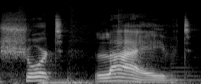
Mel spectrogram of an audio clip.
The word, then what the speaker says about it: short-lived: That is why pronunciation authorities and careful speakers have long preferred short-lived and long-lived, and why nearly all current American dictionaries give priority to the long I pronunciation.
